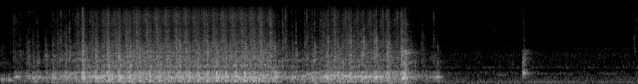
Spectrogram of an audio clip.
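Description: Janome electric sewing machine running at a fast, steady stitch as a narrow folded fabric strip is fed under the needle, stopping about four seconds in.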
